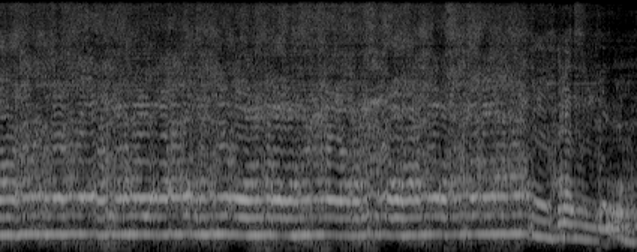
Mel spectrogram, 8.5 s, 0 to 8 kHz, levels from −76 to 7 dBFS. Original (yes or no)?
no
